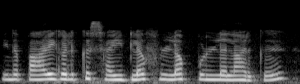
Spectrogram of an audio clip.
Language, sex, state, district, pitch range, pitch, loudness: Tamil, female, Tamil Nadu, Nilgiris, 215-240 Hz, 225 Hz, -15 LUFS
